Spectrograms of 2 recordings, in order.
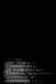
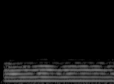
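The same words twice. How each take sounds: First: The vowel is held short. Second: The vowel is held long. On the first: "it's held very shortly" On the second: "The first one was"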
